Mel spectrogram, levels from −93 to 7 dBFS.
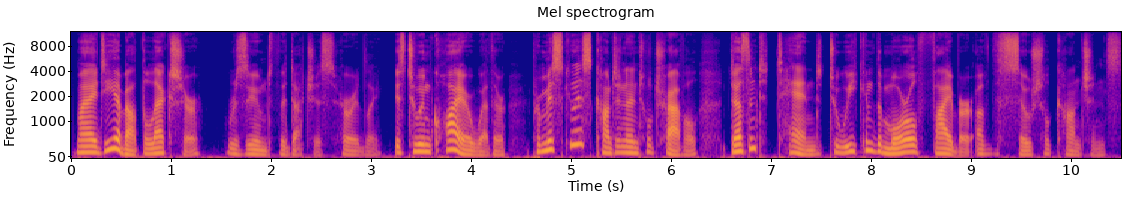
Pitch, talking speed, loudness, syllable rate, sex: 130 Hz, 155 wpm, -21 LUFS, 5.4 syllables/s, male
